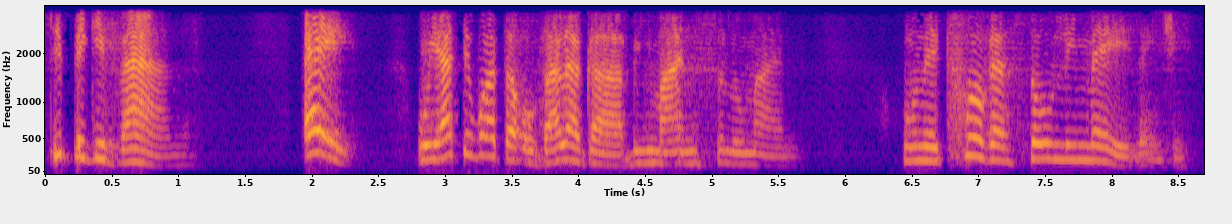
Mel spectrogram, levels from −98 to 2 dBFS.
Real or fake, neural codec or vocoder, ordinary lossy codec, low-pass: fake; codec, 16 kHz, 0.4 kbps, LongCat-Audio-Codec; AAC, 24 kbps; 3.6 kHz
